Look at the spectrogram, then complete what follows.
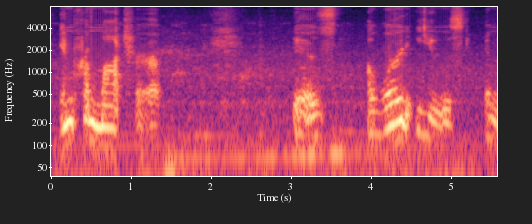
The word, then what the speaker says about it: imprimatur: that weird massachusetts accent so why do i have that picked up on that one word because imprimatur let's see i'm still doing it in promoter is a word used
